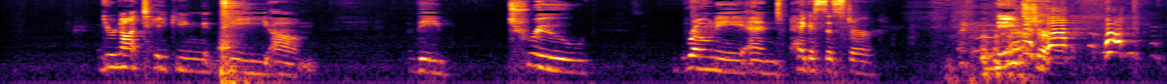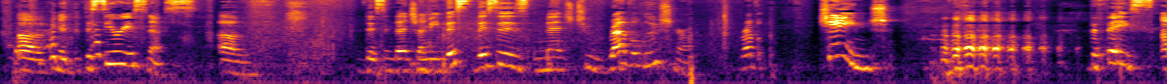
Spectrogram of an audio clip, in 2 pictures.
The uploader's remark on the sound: Balticon Bonus Episode 2- Podcaster Improv. Featuring a recorded panel from Balticon 49.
